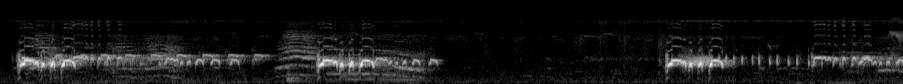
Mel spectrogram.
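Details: Local Zebra dove calling loudly as a lure for other doves: strong rippling coo bursts followed by long trains of quick even pulses, with a harsher overlapping call and a silent gap midway.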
